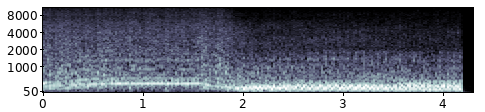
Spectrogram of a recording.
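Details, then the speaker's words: Record-holding all-motor Mustang, conventional big-block Chevrolet V8, on old roller dyno after wiring makeover: high steady note dipping as tire breaks loose, then pulling hard and clean until cut; engine strong, normal. "Um the engine runs strong, sounds good."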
